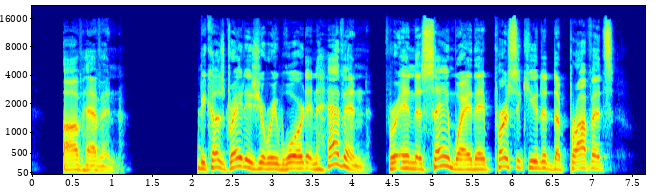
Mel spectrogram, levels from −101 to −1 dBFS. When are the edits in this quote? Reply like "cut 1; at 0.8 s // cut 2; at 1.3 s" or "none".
cut 1; at 2.1 s // cut 2; at 4.3 s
